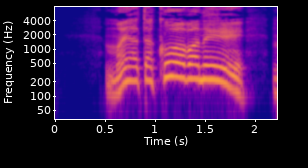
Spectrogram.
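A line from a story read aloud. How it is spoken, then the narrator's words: Strained shout, coughing guard. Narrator (Russian): надорвано заорал закашлявшийся стражник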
